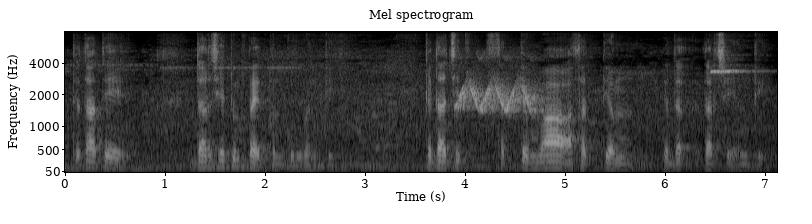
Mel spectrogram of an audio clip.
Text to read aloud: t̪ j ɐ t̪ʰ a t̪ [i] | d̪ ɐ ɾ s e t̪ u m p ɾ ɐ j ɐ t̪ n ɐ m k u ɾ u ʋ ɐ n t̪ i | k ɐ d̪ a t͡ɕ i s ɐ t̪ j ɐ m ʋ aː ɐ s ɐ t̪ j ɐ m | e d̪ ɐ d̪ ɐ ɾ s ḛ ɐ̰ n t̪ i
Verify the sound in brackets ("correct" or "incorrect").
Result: incorrect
